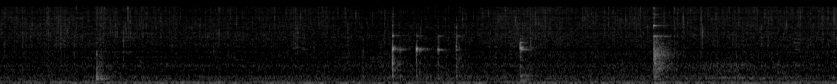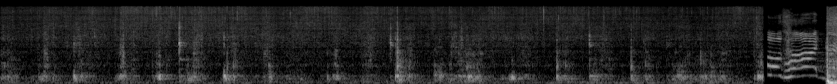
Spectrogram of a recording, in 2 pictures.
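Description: Sliced onions and freshly added garlic sizzling in oil in an aluminium pot, with a few light clicks of a wooden spatula. About eight seconds in, steady stirring starts, the spatula scraping and knocking against the pot. Just before the end, a short warbling electronic sound cuts in.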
